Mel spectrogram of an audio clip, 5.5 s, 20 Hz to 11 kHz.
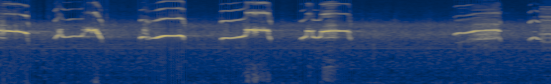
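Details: Sparser Osprey whistles at the Dunrovin Ranch nest on 22 August 2020, bird carrying a fish; slurred notes rise and dip in pitch, spaced out with quiet gaps between short phrases.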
